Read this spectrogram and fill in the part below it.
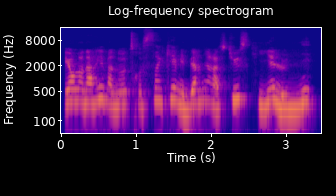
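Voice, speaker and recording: A woman's voice: high-pitched, moderate pace. A young woman fitness coach giving casual tips straight to the viewer, chatty and full of fillers. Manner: chatty, many fillers, addresses viewer directly.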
